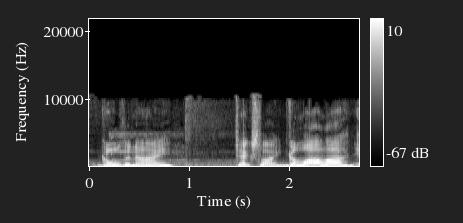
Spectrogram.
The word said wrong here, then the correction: Galaga: Is that my saying that right? – Galaga. – Galaga.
